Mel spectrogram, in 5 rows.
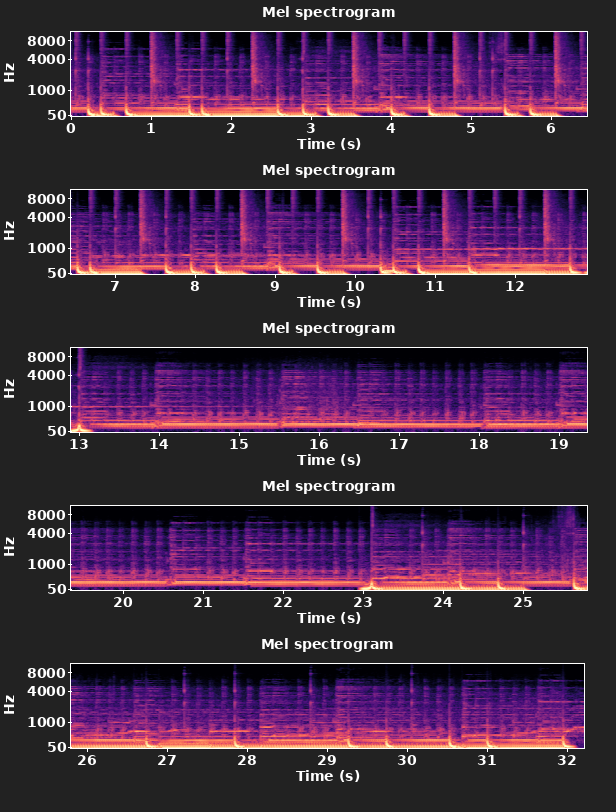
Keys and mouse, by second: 9.0-14.4 drag, 19.9-25.6 drag, 27.8 shift+a.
